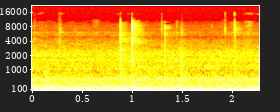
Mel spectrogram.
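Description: A few light, irregular clicks of a puppy's claws tapping on a hard floor as it walks, over a low steady hum.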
